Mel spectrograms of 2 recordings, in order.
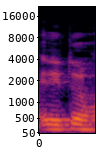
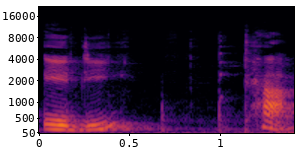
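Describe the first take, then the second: First: Said in the usual way. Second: এডিঠা split slowly as "e-di... tha"; slow model pronunciation. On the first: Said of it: "এডিটর হবে না". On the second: Shown as a demonstration. Teacher modelling editor for learners, slow এডিঠা ending in "tha". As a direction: stretch এডিঠা, aspirated ঠ and no final r. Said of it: "সঠিক উচ্চারণটা হবে এরকম".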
